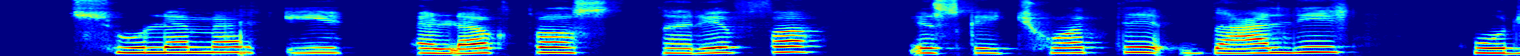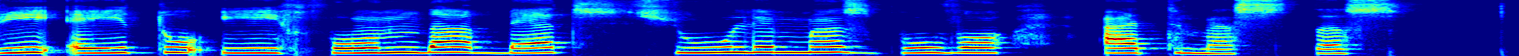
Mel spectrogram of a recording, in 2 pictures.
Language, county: Lithuanian, Kaunas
